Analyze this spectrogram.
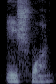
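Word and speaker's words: Yixuan: So that's actually how they pronounce it. Fixuan. That's exactly how they do it. Though it doesn't look like it's spelled that way.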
